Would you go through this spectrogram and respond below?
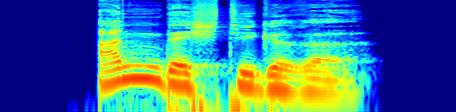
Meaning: inflection of andächtig: 1. strong/mixed nominative/accusative feminine singular comparative degree 2. strong nominative/accusative plural comparative degree
- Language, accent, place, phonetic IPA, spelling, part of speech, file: German, Germany, Berlin, [ˈanˌdɛçtɪɡəʁə], andächtigere, adjective, De-andächtigere.ogg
